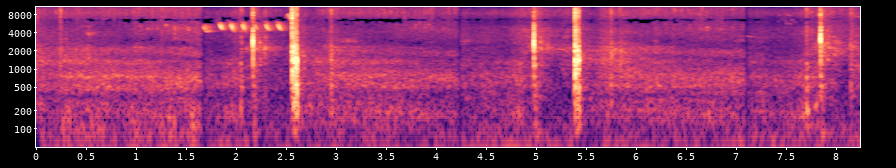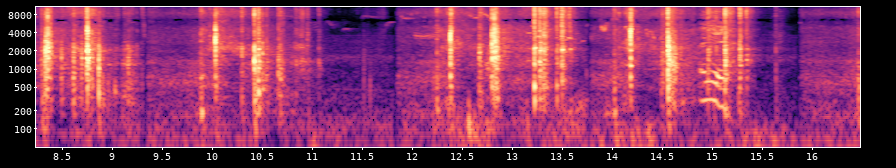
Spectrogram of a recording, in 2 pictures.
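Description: Skateboard wheels rolling on smooth concrete, broken by sharp tail pops and landing slaps as the board is jumped off a concrete box ledge, repeated over several attempts.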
